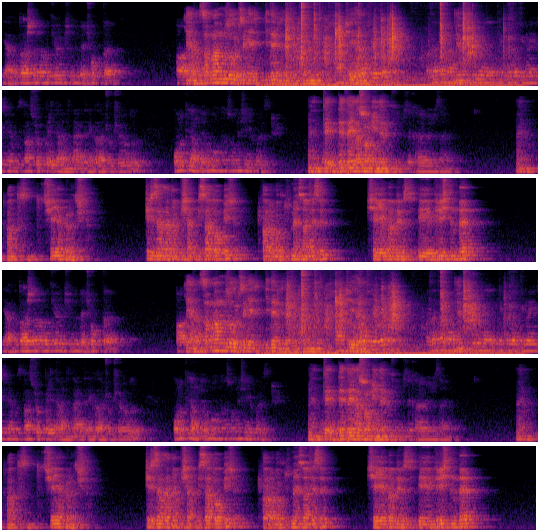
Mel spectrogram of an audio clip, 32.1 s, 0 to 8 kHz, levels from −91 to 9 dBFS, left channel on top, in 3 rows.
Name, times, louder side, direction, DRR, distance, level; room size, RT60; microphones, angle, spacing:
voice 1, 0.0-2.2 3.5-4.8 6.6-7.9 8.5-13.5 14.1-16.0 17.0-19.7, right 1 dB, 35° right, -6 dB, 0.8 m, -34 dB
voice 2, 3.7-6.7 6.9-7.3 9.0-9.4 16.8-18.6 21.0-23.1 24.3-26.2 26.6-27.9 28.7-30.8, equal, 20° left, -6 dB, 0.7 m, -28 dB
sound 1, 5.1-10.4, left 2 dB, 70° left, 0.5 m, -31 dB
2.3 x 2.2 x 3.2 m, 0.86 s
head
